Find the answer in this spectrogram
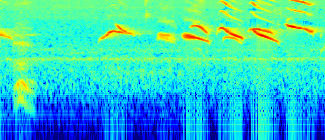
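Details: Green-winged saltator song used as a stimulating recording to provoke aggressiveness and singing, in a forest setting: short whistled, slurred notes, falling and rising, in quick bursts after a pause, with a steady faint hum behind.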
